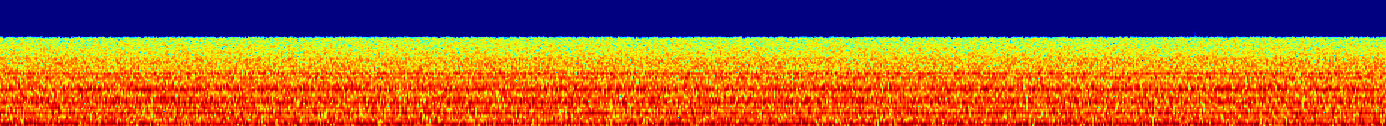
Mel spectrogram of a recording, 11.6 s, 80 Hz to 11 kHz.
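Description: H3 rocket's LE-9 liquid-hydrogen/liquid-oxygen expander bleed cycle engine firing on a test stand during a thrust-throttling check. It makes a loud, steady rush of exhaust noise that holds an even level throughout.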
